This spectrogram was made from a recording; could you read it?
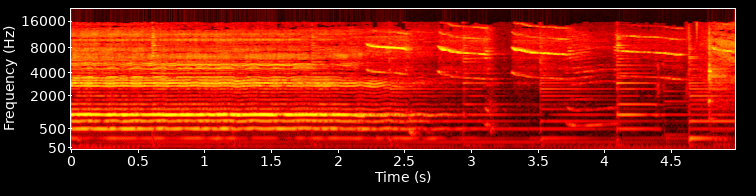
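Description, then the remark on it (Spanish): A bouncy cumbia tune by a group from Castro, Chiloé, with sustained melodic tones, punctuated by short, high dog yelps that pop up repeatedly in the second half, sitting right in the mix with the music. “Y ahora vamos a escuchar una cumbia de perros, es decir, la perrumbia.”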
